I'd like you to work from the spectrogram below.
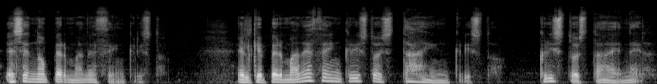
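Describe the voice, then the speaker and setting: A man from preaching a sermon at home in a conversational way, slowing down to stretch key words. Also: lowish voice, creaky, a little mellow, breathy edge, no room sound. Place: recorded at home with a tablet.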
